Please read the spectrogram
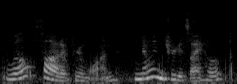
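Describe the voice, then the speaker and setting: A woman voicing a courteous, weary older male village chief in a game, speaking in a measured, formal way. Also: on the high side, big pitch swings, dark tone, a little hiss or hum. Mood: concerned.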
